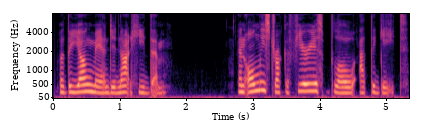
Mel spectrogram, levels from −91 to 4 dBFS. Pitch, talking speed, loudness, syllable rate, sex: 220 Hz, 190 wpm, -16 LUFS, 4.6 syllables/s, female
